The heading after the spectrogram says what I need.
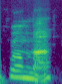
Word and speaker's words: Nkrumah: No, it's Kwame Nkrumah.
